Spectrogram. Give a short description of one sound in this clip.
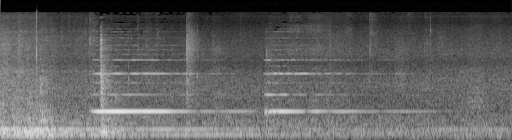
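An elevator chime rings.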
